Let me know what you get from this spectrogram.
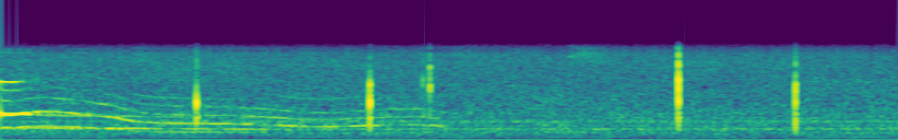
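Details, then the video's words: Domestic cat communicating with a single drawn-out, falling meow with rich harmonics in the first two seconds. Several sharp clicks or taps follow at about one-second intervals over a quiet, steady background hum. "How cats communicate"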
